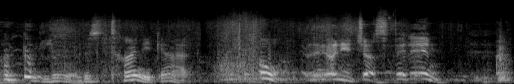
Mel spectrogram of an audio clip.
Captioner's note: chuckles; grunts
